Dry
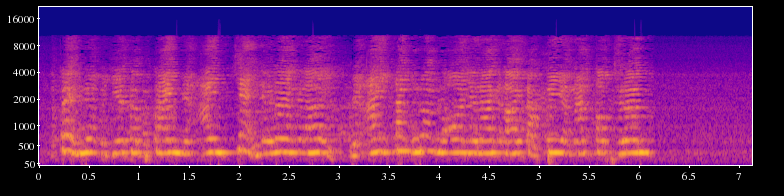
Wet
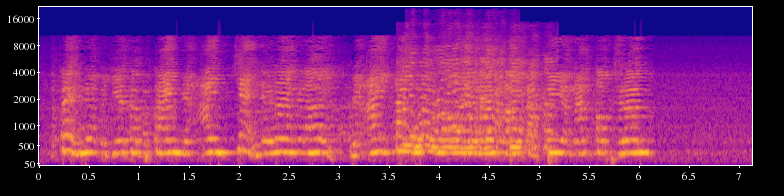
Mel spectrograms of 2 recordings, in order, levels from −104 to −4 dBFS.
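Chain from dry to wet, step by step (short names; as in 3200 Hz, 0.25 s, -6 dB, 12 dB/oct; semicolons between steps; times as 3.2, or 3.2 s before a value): 3.48–5.77 echoes that change speed 89 ms, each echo +6 st, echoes 2; gain +2.5 dB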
